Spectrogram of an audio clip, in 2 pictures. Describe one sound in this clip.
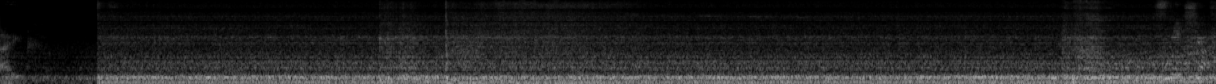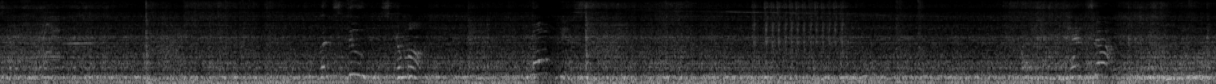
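A vehicle engine drones steadily through a television speaker.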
